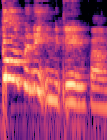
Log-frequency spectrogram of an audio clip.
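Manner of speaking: very loud, booming, chest-out, boastful bravado. Boasting about being a chef, said with chest. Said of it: "Say that with chest".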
